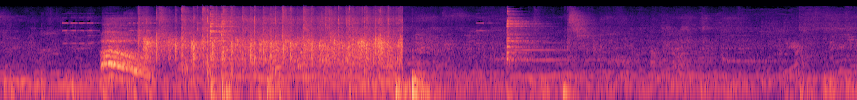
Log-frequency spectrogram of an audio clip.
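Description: Ringside crowd breaking into a sudden outburst of shouting and cheering about a second and a half in, opening with a falling shout and running for about four seconds before dying away, over steady background music.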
